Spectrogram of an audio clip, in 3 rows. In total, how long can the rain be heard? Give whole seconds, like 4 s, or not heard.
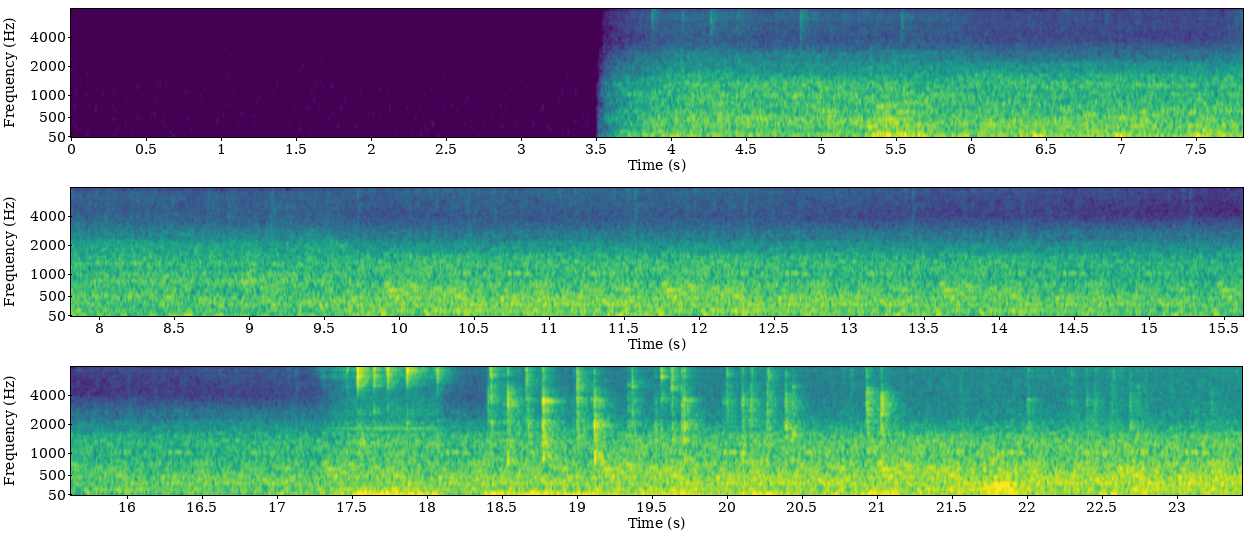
20 s.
